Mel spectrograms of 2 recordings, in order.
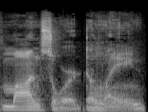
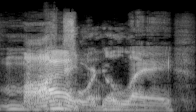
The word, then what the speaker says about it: Mansoor Delane: It was like, so I know, like, can you give the people like the correct pronunciation of your name? I know it's Mansoor Delane, but I've just been hearing like a lot of people saying it's Mansoor.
